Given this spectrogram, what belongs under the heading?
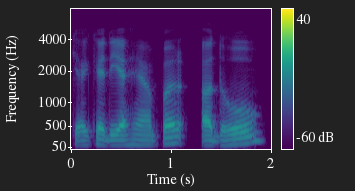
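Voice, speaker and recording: Smooth-voiced teacher drilling spelling. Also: male voice, lowish voice, lo-fi sound. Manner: repeats answers as questions to viewers, addresses them as friends; spells words out slowly syllable by syllable. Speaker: exam-prep teacher. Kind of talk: spelling lesson for exam prep.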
